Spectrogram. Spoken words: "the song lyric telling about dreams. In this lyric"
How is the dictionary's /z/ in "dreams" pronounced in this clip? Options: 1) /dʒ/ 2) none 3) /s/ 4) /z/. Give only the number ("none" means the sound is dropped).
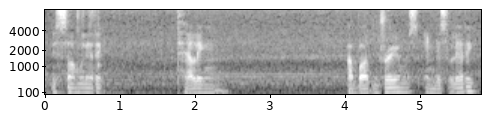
3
